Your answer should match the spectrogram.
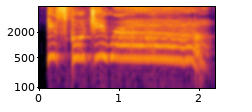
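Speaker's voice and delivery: high, slow, stretched shout of the title; hammed-up reveal. Podcaster unveiling his third movie pick, a drawn-out high shout. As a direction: belt it out like a monster movie trailer.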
